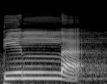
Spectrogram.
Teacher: harokat tanwin itu hilang ya, langsung ditasydidkan ke dalam bunyi lam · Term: idgham bila gunnah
